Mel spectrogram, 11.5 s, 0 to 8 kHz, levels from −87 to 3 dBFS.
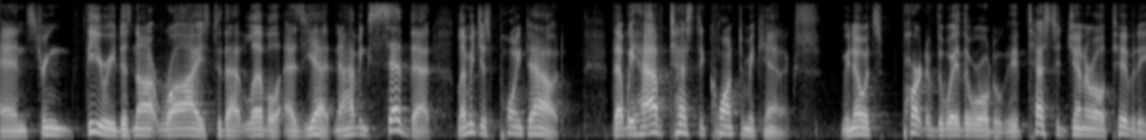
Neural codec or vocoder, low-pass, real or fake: none; 7.2 kHz; real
